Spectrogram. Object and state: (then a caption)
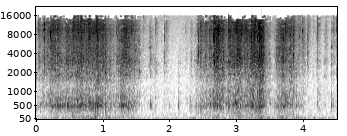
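Tissue paper crinkling. White tissue paper wrapping leather platform boots in an open shoe box is pressed, rubbed and scratched with fingertips and long nails. It makes soft, bright crinkling that swells and fades in two waves.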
